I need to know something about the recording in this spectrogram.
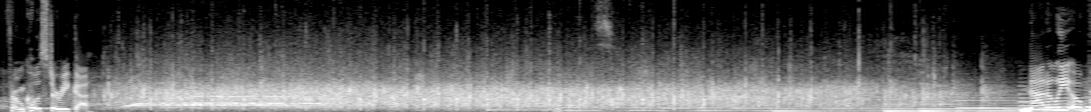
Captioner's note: applause and cheering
